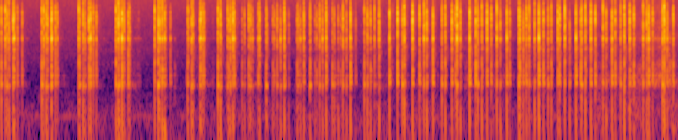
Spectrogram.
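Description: Long nails tap and scratch the front face of a small white Versace perfume box made of printed cardboard, held in both hands close to the microphone. Dense, rapid, dry clicks and scratchy taps run throughout.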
